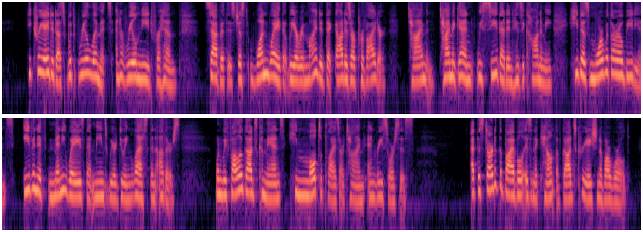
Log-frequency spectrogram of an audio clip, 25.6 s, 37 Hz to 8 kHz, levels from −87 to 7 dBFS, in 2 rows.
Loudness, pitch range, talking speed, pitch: -21 LUFS, 175-220 Hz, 190 wpm, 195 Hz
